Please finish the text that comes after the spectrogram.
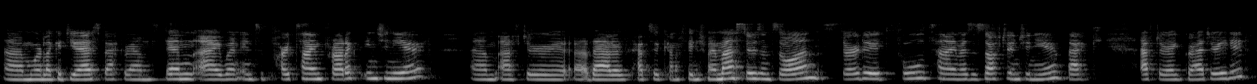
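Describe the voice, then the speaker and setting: Young Swiss woman, flat laid-back delivery. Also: fairly high pitch, normal speed, highs cut off. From Switzerland. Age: young adult. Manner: relaxed, laughs often, frequent ums. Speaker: podcast guest, software and product engineer. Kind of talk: casual podcast conversation.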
